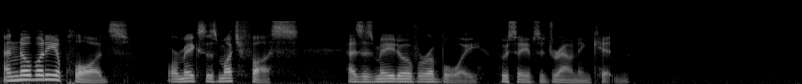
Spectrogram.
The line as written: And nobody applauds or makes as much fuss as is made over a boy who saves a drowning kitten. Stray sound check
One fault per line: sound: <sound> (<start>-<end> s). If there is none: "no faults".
no faults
